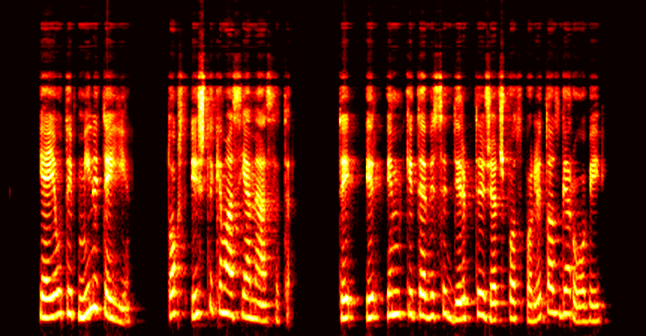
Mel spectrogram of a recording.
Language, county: Lithuanian, Panevėžys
